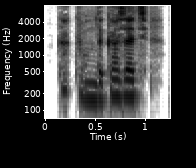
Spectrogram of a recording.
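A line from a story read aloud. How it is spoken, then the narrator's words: Muttering. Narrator (Russian): бормотал он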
